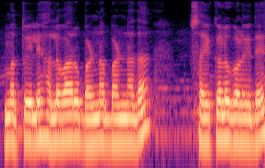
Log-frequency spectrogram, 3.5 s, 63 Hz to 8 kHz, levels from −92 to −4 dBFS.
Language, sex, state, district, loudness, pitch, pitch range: Kannada, male, Karnataka, Bidar, -14 LUFS, 140 Hz, 135-145 Hz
